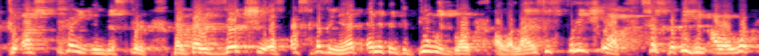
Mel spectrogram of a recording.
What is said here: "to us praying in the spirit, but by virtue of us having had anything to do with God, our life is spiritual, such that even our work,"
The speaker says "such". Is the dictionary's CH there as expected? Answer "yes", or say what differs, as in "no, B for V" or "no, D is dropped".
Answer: no, S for CH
